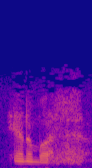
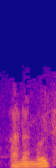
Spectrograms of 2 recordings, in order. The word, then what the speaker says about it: animas: I don't pronounce it well myself, but it's animas. A-N-I-M-A-S. It's not the Jungian word animus, which means essentially the masculine inside of a woman. It's souls. Yeah, animas.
